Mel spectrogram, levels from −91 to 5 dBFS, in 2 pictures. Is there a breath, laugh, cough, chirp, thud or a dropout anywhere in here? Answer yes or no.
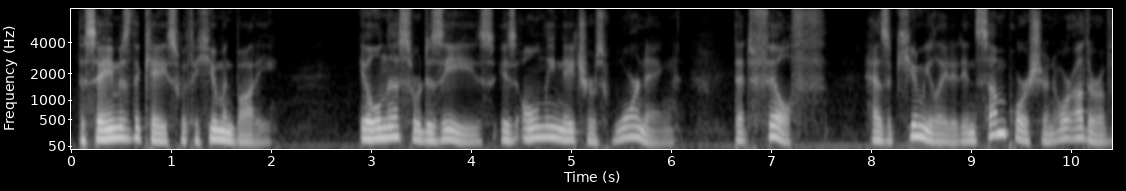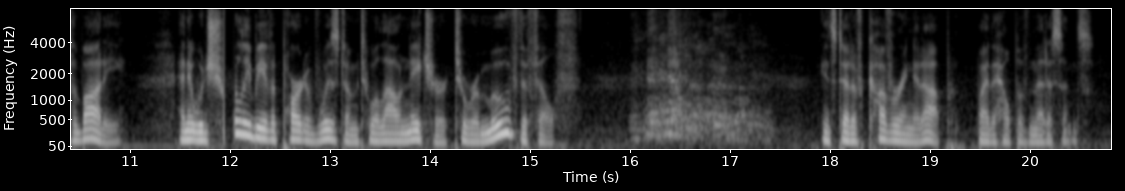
yes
